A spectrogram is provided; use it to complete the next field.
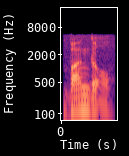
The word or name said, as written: bundle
